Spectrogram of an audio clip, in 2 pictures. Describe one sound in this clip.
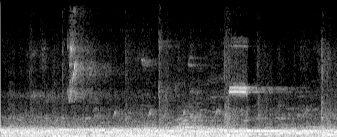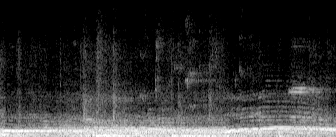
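A volleyball is struck hard in a large echoing hall.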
